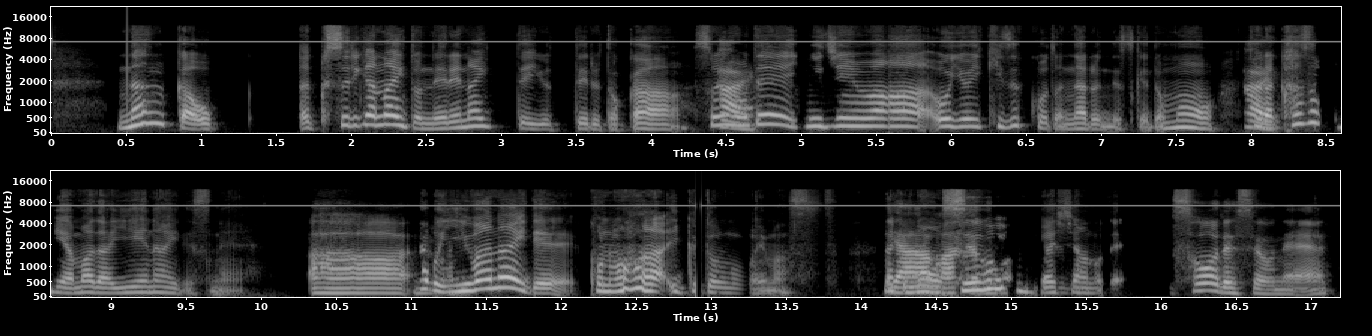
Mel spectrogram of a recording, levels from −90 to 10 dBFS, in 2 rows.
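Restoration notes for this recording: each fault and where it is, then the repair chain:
tone 7100 Hz -30 dBFS
0.5 pop -12 dBFS
12.89–12.93 gap 39 ms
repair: de-click; notch 7100 Hz, Q 30; interpolate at 12.89, 39 ms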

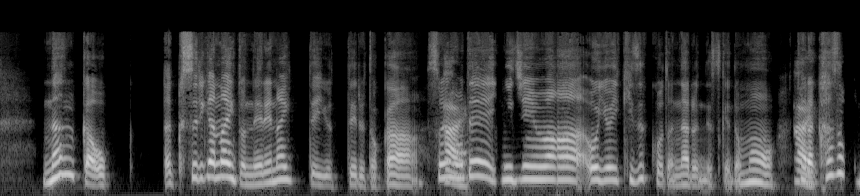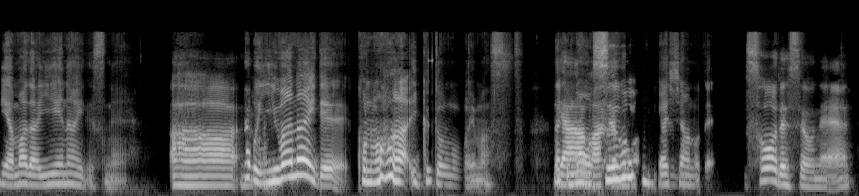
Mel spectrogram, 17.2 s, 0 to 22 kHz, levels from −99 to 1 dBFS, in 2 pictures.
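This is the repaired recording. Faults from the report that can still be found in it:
none

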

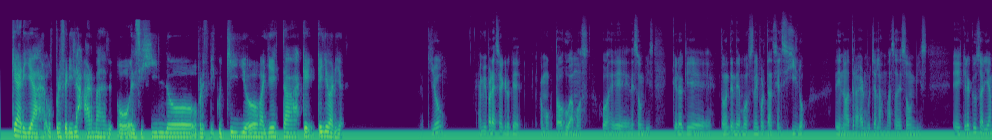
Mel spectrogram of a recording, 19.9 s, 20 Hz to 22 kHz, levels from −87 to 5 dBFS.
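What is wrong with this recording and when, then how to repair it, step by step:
hum 50 Hz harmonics 5 -29 dBFS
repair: de-hum 50 Hz, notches 5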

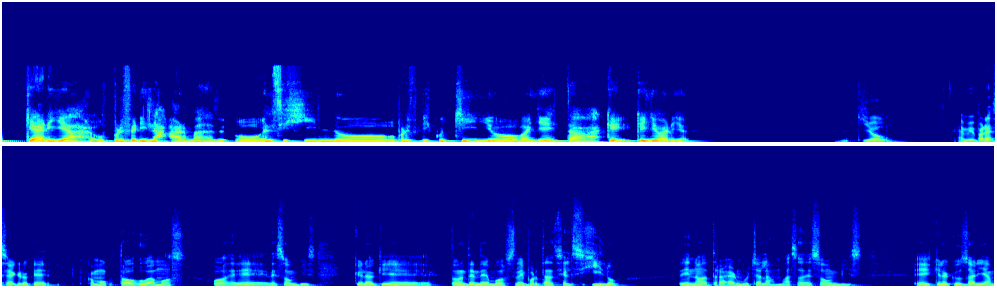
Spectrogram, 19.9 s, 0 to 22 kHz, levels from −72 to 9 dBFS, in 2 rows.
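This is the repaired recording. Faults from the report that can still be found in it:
none

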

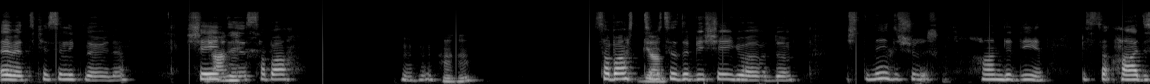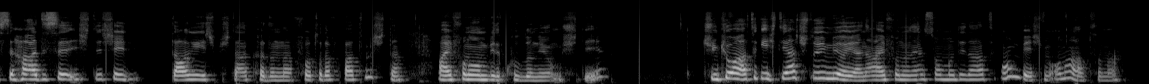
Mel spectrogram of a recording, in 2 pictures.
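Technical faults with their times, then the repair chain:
tick 45 rpm -20 dBFS
16.44 pop -17 dBFS
20.22 pop -17 dBFS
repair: de-click

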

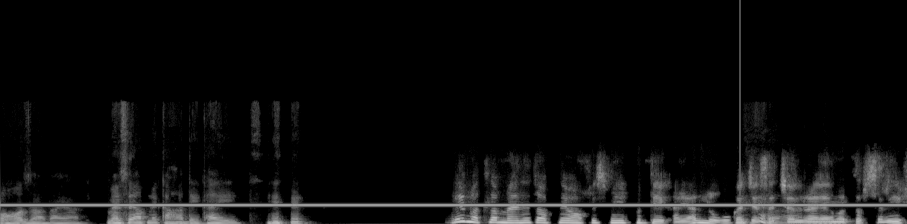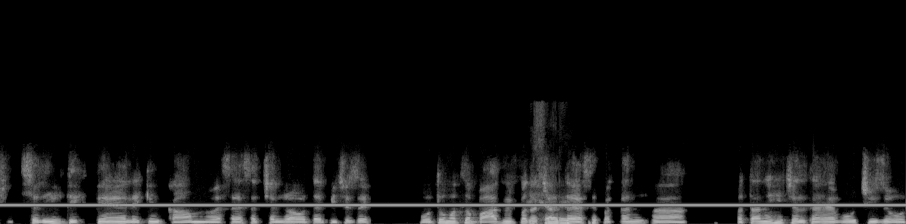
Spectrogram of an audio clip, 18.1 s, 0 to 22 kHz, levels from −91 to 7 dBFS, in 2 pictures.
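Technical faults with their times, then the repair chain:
tone 1900 Hz -30 dBFS
7.4 pop -10 dBFS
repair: de-click; notch 1900 Hz, Q 30

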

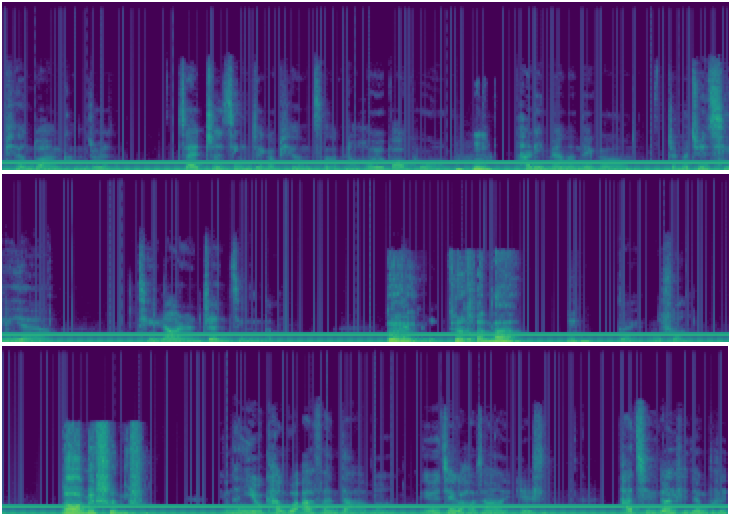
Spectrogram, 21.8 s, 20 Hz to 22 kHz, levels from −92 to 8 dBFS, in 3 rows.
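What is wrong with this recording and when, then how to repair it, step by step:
buzz 60 Hz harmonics 11 -30 dBFS
crackle 30/s -32 dBFS
tone 1100 Hz -30 dBFS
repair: de-click; de-hum 60 Hz, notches 11; notch 1100 Hz, Q 30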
